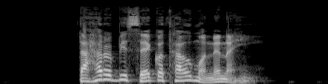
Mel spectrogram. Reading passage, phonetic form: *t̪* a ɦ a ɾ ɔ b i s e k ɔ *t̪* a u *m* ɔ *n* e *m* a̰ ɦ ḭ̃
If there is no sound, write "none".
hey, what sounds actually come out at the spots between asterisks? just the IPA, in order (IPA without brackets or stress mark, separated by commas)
t̪, t̪ʰ, m, n, n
